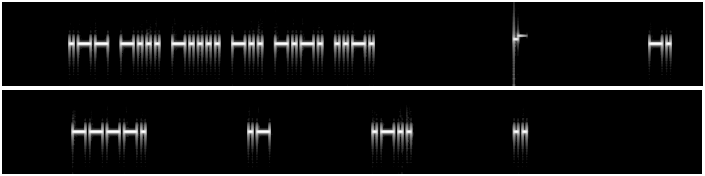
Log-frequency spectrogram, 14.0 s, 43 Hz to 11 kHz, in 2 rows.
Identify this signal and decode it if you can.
Morse code, heard as a keyed tone, about 28 wpm, spaced as for 13 wpm, 700 Hz. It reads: WB6DCF N9ALI
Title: USA Call Signs - 8x Character Spacing - 28wpm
